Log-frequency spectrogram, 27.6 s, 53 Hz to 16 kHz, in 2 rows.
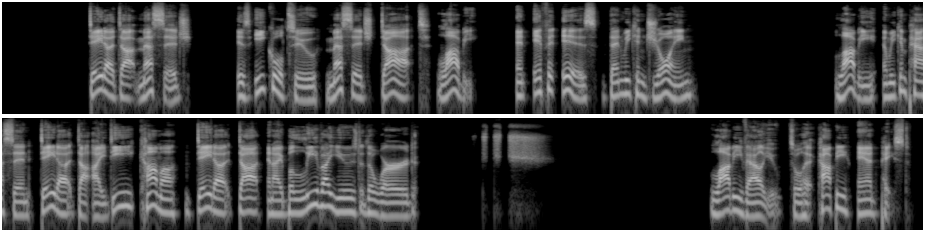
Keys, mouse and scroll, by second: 0.6-12.6 typing, 13.9-17.4 typing, 19.4 click, 19.9 click, 20.5-21.3 scroll, 21.5-22.2 scroll, 22.2-23.4 scroll, 24.4 click, 24.5 click, 25.1 ctrl+c, 26.0 click, 26.6 click, 26.9 ctrl+v.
